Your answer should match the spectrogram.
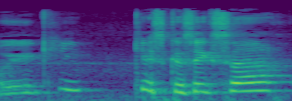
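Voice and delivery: high, frightened stammering question; trembling stammer. A narrator's reading. Antoine asking Lou about the coffins, trembling stammer. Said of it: "Il a bredouillé tout tremblant".

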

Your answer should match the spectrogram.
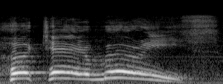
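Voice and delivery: put-on stiff, solemn Englishman in a thick English accent. A narrator's reading. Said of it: "prit un accent anglais très prononcé et très solennel". (accent anglais très prononcé et solennel, très lent)

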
